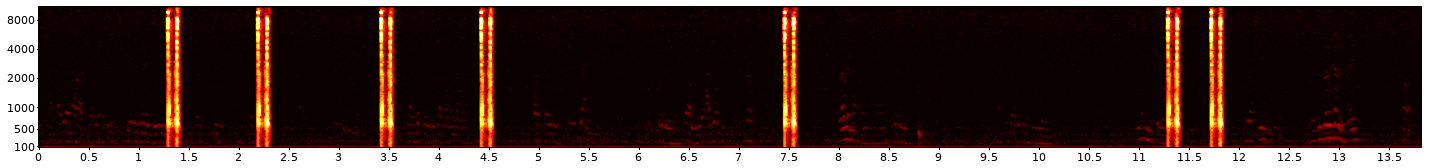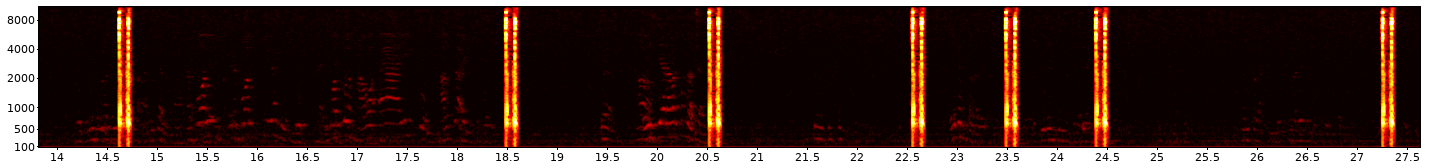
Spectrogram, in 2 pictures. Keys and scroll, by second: 25.4 ctrl+v.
